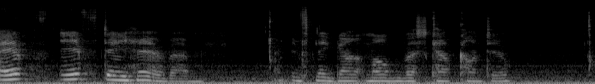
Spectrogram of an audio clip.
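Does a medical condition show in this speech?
Yes: cerebral palsy.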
